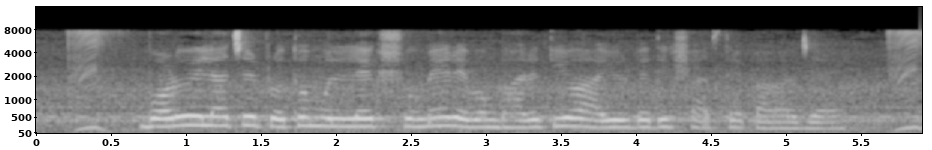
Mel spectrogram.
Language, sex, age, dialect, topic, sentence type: Bengali, female, 18-24, Standard Colloquial, agriculture, statement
